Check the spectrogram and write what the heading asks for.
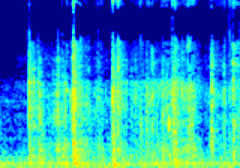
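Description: Tarot cards being shuffled and handled, a quiet string of irregular clicks and flicks as the cards strike one another.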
